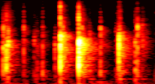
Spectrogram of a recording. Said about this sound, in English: An audible shrug of the shoulders. I'm going to give it a slow clap.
